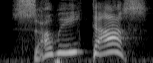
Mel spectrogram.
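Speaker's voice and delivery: drawn-out agreement; little skeleton agreeing. Acted. Little skeleton agrees the dog looks odd, high and slow.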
